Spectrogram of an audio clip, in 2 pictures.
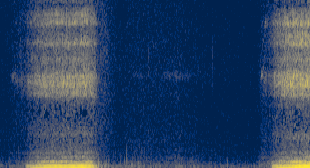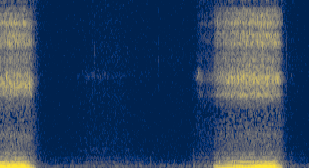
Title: "I dont snore!!" II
